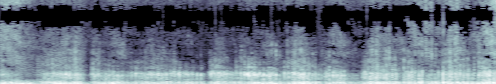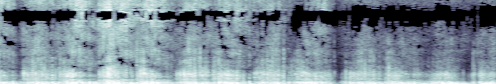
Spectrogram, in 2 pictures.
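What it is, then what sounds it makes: Woven fabric sofa upholstery. Long blue nails scratch fast over padded, grey-brown textured woven sofa upholstery, making a dense, continuous rasping scuff. The sound sits mostly in the low and middle range with little brightness, and it stays at a steady level apart from one brief dip near the end.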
